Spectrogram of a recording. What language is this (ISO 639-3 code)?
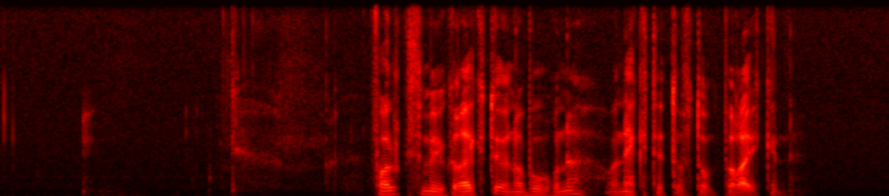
nor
